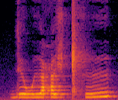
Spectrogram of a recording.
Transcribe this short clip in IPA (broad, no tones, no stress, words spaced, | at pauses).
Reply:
dʏwɨħɨʒ ǁʰɨ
